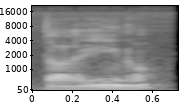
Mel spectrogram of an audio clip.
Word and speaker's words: Taíno: Taíno. Taíno. You should hear 3 also because taíno.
